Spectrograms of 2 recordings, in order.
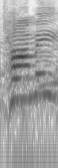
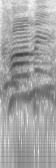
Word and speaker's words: Tommy: right but you did you could have told him it was Tommy instead of tomie I know now say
